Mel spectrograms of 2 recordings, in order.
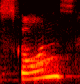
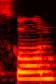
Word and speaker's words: scone: start with your sandwiches move on to the scones so it's scorn not scone and it's not just helpful in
